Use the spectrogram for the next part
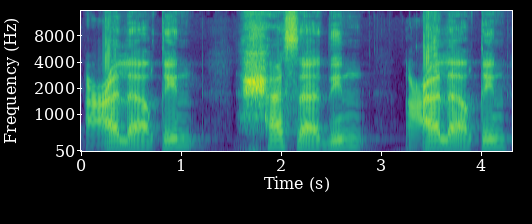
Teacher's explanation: اور تیسرا مخرج جو ابھی ہم نے پڑھا ہے یہ ہے وسط حلق، یعنی حلق کے درمیانی حصہ، یہاں عین اور حا نکلتے ہیں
